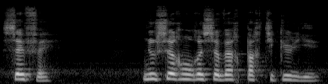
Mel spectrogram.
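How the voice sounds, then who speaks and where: A woman's voice: on the high side, measured pace. A woman reading the part of a pompous, sullen provincial husband with a curt, condescending manner, for an audiobook.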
